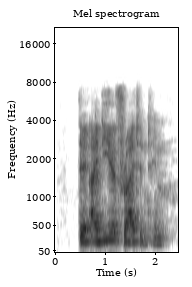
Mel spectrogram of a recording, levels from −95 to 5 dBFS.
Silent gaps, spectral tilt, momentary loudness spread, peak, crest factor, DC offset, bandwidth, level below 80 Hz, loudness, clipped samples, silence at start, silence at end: none; -4.5 dB/octave; 16 LU; -2 dBFS; 16 dB; under 0.1%; 7.6 kHz; -64 dBFS; -17 LUFS; under 0.1%; 0.45 s; 0.3 s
